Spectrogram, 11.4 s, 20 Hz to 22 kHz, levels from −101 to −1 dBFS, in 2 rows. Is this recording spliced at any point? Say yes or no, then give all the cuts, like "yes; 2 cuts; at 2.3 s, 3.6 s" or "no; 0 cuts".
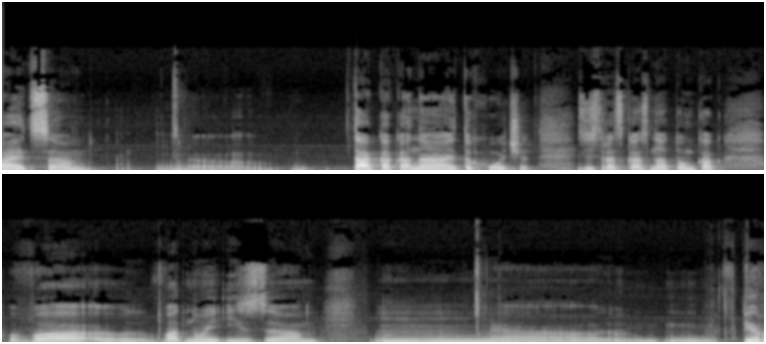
yes; 2 cuts; at 4.3 s, 6.9 s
